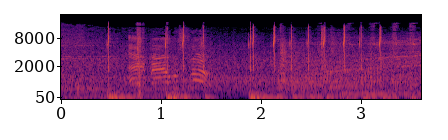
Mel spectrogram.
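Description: Short electronic clicks tick in quick succession.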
